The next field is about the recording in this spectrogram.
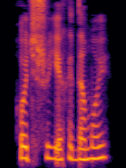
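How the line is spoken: Quiet question. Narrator (Russian): Тихо спросил Алан

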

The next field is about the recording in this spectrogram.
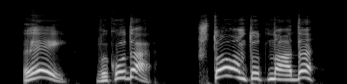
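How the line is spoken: Distant shouting. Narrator (Russian): закричали нам откуда-то издали

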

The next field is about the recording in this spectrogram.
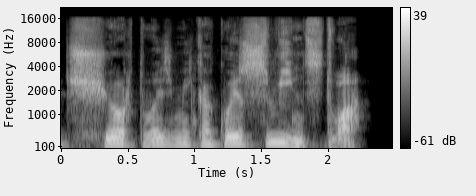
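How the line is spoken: Involuntary mutter to oneself. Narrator (Russian): Невольно я пробормотал про себя

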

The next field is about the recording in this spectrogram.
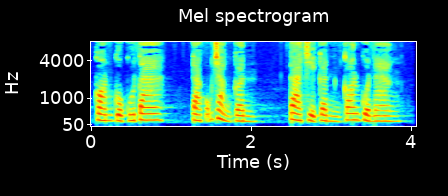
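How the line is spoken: Angry. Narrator (Vietnamese): Thừa Đức tức giận

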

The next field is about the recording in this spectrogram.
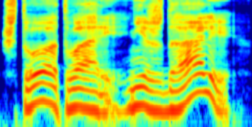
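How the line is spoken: Growl. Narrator (Russian): прорычал

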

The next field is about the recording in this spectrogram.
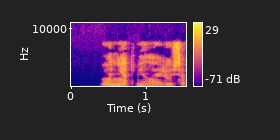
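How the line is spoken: Sigh. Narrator (Russian): вздохнул тот

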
